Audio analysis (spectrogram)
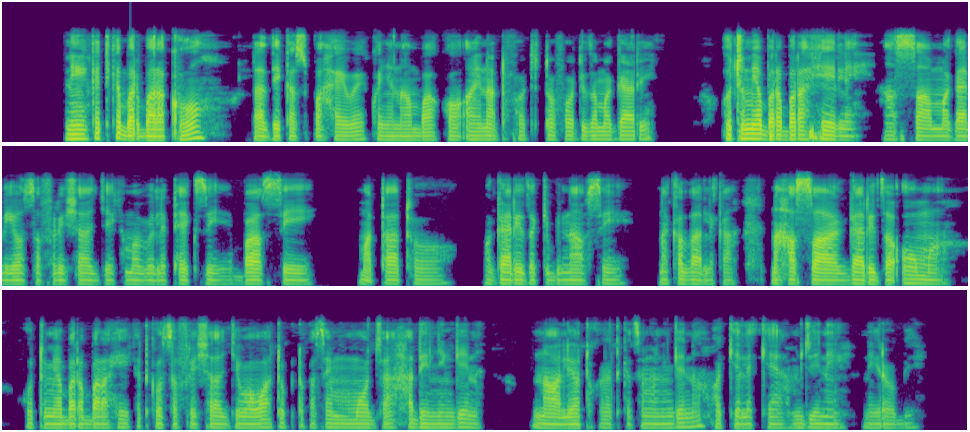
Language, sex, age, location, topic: Swahili, male, 25-35, Nairobi, government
